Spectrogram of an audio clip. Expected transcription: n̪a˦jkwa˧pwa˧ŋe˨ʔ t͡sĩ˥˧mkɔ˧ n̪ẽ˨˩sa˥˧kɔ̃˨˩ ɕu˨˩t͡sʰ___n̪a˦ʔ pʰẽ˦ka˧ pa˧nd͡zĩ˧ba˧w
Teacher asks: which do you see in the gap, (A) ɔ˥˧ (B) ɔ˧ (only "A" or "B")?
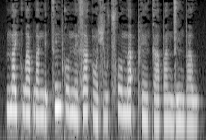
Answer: A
